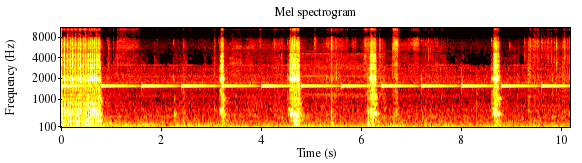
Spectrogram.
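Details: Lexus RX450H, noise when braking with car on or off, no dash light: thin steady whine under a low hum with sharp clicks and knocks; faulty ABS pump and actuator, both replaced, which fixed it.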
